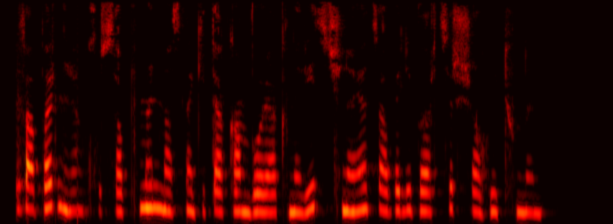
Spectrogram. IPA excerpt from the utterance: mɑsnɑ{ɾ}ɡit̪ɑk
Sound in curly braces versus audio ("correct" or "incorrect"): incorrect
